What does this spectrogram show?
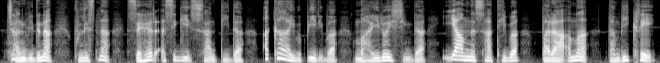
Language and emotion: Manipuri, happy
